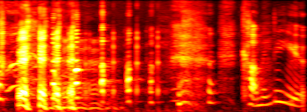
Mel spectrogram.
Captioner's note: laughter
